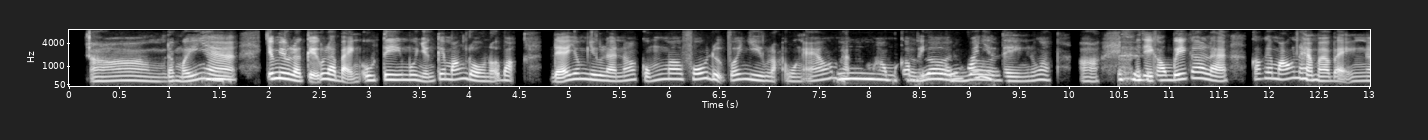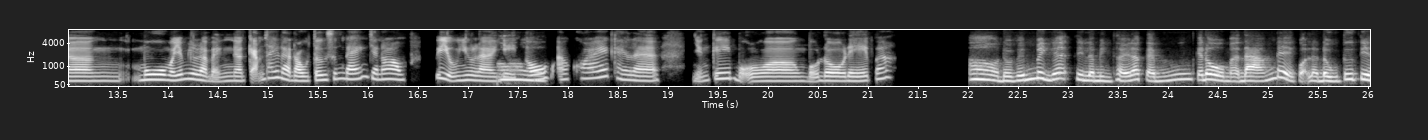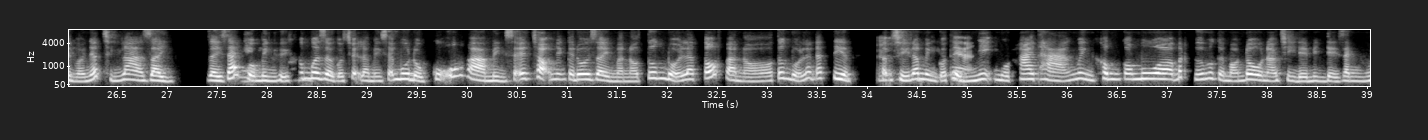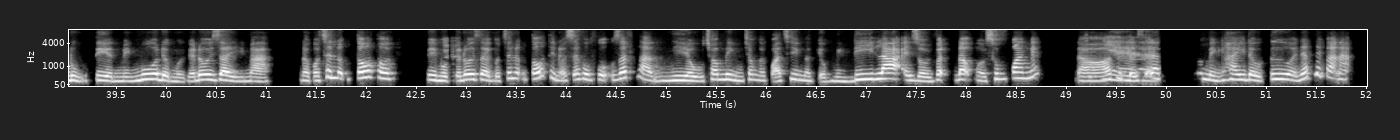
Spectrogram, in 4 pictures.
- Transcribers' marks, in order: tapping; chuckle; laughing while speaking: "nào"; unintelligible speech
- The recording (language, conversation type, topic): Vietnamese, podcast, Bạn có bí quyết nào để mặc đẹp mà vẫn tiết kiệm trong điều kiện ngân sách hạn chế không?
